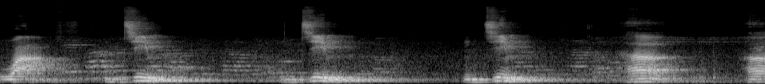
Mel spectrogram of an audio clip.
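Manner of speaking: শিন, সাদ, হা each recited distinctly, with long pauses; careful letter drill. Shown as a demonstration. Teacher drills red letters for correct recitation, careful pronunciation. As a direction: recite জিম and each letter singly, as a model. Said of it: "শুদ্ধ সঠিক উচ্চারণে".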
